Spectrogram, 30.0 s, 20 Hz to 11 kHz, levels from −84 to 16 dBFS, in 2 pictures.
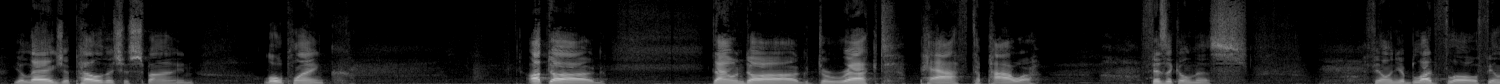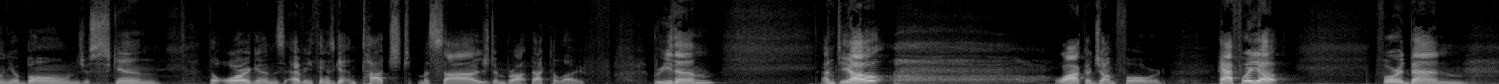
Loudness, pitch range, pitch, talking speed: -25 LUFS, 130-180 Hz, 160 Hz, 100 wpm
